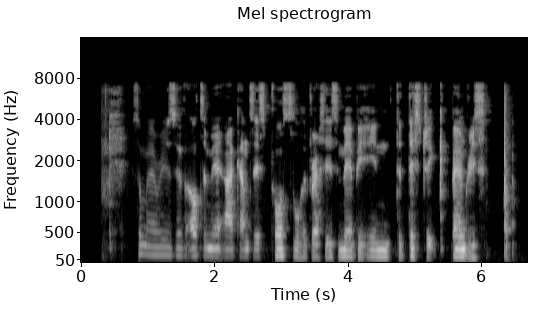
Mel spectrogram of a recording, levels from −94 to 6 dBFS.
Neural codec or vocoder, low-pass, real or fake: none; 7.2 kHz; real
